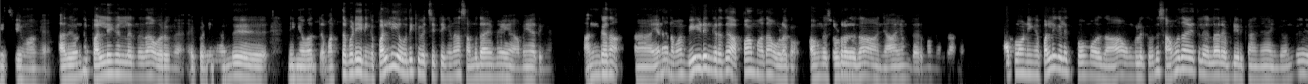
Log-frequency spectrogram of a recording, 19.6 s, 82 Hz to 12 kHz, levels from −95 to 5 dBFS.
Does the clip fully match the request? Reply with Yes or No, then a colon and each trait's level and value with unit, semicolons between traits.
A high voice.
No: medium, 140 Hz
